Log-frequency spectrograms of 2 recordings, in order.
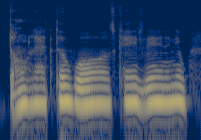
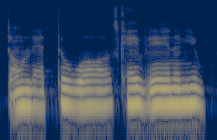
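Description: First: Chanted, slow club-remix vocal hook. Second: Slow, measured sung line; imagined voice chanting. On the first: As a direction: chant it like a sampled dance-track hook. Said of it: "it was like a remix". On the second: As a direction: chant it slowly, drawing out the words. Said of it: "All I hear is". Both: Retold or imitated.

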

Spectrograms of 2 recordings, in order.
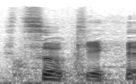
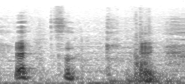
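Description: First: Said in the usual way. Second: Breathy laugh through the words. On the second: Real, not acted. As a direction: laugh it out softly.

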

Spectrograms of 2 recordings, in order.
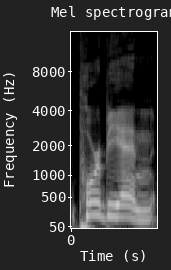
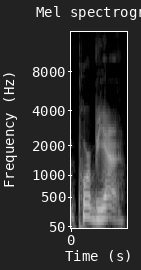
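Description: First: "Pour bien" with the n of bien sounded; anglicised French. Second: "Pour bien" with bien ending in a nasal vowel; corrected French pronunciation. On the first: Reading a comb's French inscription, "Pour bien" with an anglicised n. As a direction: say "Pour bien" English-style, bien ending in a clear n. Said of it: "excuse my French accent there". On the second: Correcting own French to the host, "Pour bien" with a nasal ending. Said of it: "sorry, excuse my French accent". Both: Real, not acted.

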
